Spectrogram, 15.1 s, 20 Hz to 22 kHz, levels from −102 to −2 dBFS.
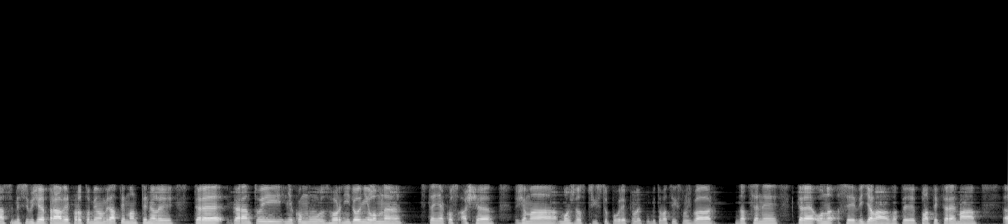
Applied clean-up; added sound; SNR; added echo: neural mask model DeepFilterNet 3.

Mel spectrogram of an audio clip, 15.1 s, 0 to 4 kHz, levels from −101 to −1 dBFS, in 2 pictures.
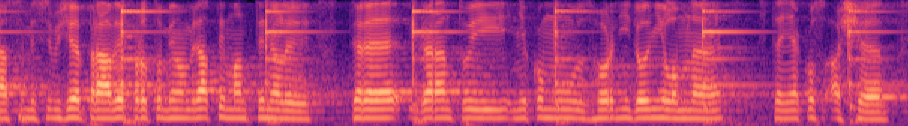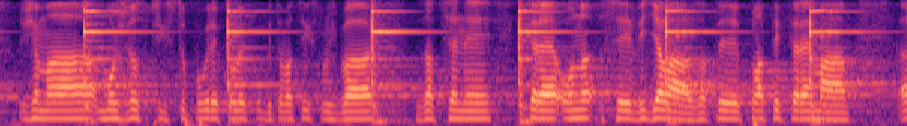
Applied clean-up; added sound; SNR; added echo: none; Hammer / Chink, clink; 8 dB; none.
